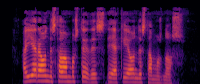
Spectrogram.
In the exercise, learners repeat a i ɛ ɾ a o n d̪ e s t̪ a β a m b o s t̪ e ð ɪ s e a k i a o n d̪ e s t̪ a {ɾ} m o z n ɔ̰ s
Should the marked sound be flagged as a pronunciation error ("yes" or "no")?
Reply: yes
